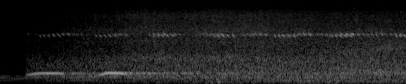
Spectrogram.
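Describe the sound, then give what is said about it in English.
An owl gives two low, clear hoots about a second apart over a steady high-pitched insect trill that continues after the hoots stop. “I just heard one who, I later in the night read that an owl is the eyes for the walkers, which is very interesting.”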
